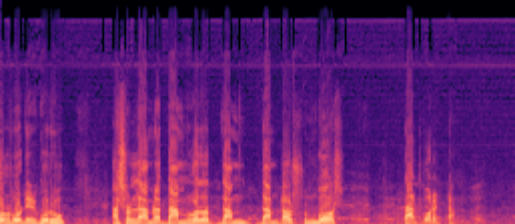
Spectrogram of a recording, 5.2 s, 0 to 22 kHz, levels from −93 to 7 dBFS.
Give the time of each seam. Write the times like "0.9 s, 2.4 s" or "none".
none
